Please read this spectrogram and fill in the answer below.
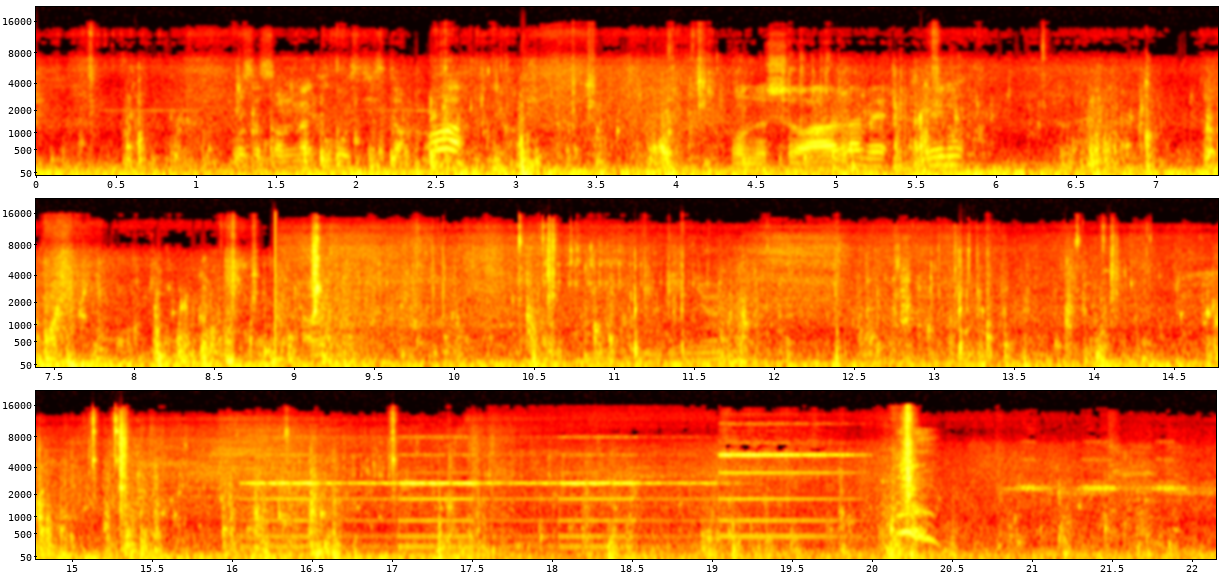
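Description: Wind on the microphone and water against the hull of an inflatable boat at sea, a steady low rumble, with a few brief voices early on. About sixteen seconds in, a chord of steady tones sounds for about four seconds.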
